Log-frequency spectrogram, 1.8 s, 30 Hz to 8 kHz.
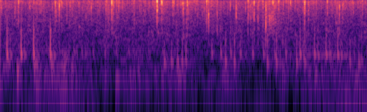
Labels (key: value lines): label: biophony, rattle response
recorder: SoundTrap 500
